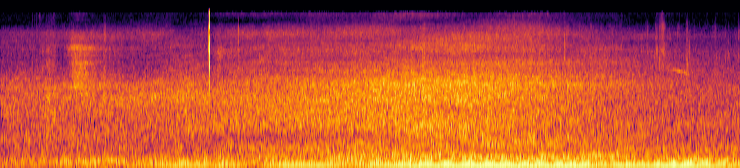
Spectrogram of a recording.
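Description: A small yellow school bus driving past: its engine hum and tyre noise grow as it approaches, are loudest about four to five seconds in, then fade as it moves away. A single sharp click about two seconds in.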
